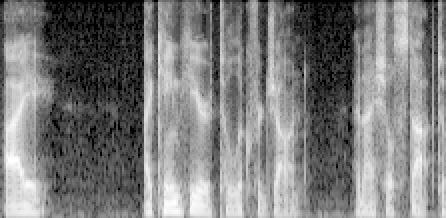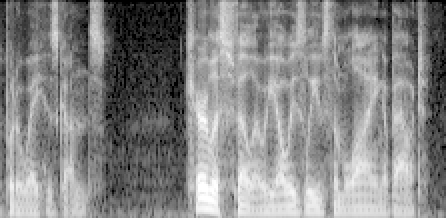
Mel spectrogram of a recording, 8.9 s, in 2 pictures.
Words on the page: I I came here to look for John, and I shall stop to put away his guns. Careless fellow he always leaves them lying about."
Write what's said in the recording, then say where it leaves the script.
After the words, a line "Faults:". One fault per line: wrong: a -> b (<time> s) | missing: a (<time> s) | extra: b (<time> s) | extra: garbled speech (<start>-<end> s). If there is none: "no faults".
I I came here to look for John, and I shall stop to put away his guns. Careless fellow he always leaves them lying about."
Faults:
no faults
